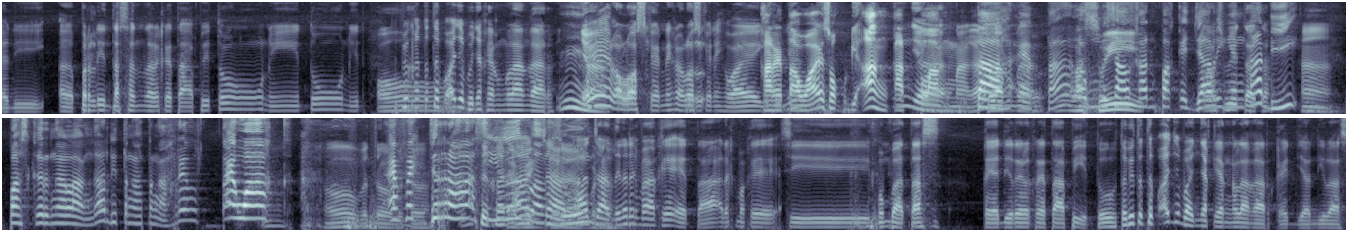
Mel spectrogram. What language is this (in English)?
Indonesian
